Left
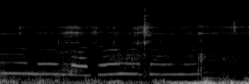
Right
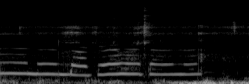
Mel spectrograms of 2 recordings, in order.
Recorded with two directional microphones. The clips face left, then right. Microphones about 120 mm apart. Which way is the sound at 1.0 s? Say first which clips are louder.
Right 10 dB; 80° right.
